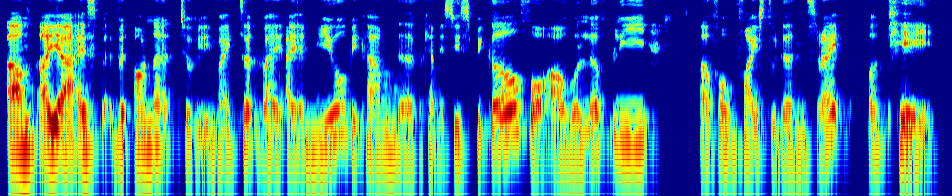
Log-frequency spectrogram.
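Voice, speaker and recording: A woman's voice: sits low, moderate pace, slightly rough. A Malaysian-accented older woman teaching an informal online class, switching between English and Malay and often adding little tags to check in. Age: 50s or older. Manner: checks in with tags like "right", "ya", "lah". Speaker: chemistry teacher giving an online revision class. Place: online video call with screen share.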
